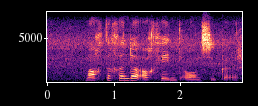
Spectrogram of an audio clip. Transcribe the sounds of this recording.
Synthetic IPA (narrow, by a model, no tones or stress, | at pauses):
mɐχtəχəndəʔɐχɛntʰɑ̰ːnsṵkə̰r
